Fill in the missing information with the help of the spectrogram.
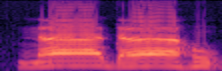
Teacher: نون پر زبر ہے اور اس کے بعد الف ہے، تو یہ کون سا الف ہے؟ الف مدہ. اور دال پر کھڑی زبر ہے، تو دونوں ایک ہی جیسے کھینچ کر پڑھے جائیں گے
